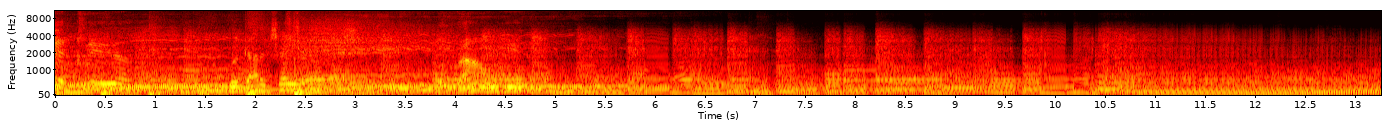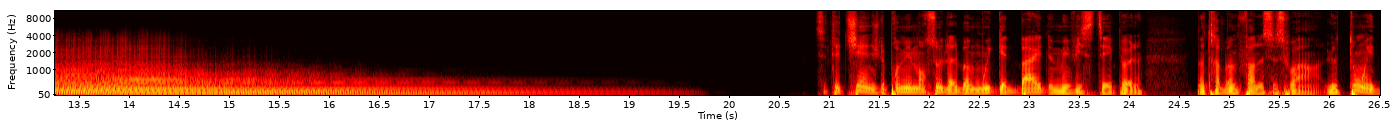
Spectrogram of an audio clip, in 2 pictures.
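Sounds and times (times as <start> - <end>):
speech: 0.0 - 0.8, 1.8 - 3.0, 4.0 - 4.9, 21.0 - 26.5
gritty gospel-tinged blues song: 0.0 - 16.6
loud distorted electric guitar riffs: 0.0 - 19.1.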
